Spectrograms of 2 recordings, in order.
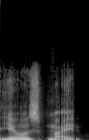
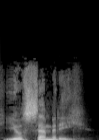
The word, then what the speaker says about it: Yosemite: It's not Yosemite. It's a national park, Yosemite.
